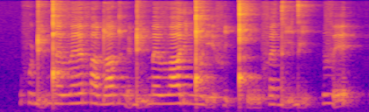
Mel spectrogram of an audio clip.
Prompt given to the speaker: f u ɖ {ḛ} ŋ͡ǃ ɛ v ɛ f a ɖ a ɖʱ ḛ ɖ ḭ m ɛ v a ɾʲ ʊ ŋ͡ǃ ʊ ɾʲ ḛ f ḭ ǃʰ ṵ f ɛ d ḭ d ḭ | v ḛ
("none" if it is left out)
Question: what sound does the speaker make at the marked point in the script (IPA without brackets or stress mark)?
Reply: ḭ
